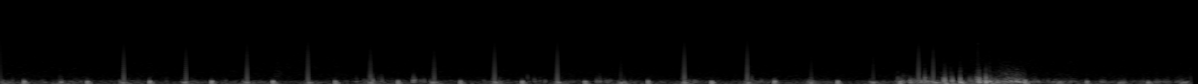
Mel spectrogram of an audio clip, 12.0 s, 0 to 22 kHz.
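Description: Steady low heart thumps at roughly 100 a minute over a humming background, a fast heart rate.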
